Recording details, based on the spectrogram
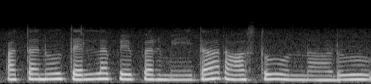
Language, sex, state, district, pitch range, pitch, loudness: Telugu, female, Telangana, Adilabad, 220-240 Hz, 230 Hz, -15 LUFS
